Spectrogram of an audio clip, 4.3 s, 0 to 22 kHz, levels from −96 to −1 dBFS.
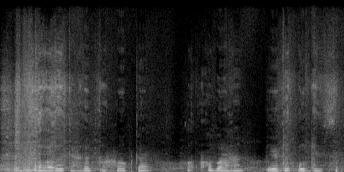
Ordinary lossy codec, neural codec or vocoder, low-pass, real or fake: none; codec, 44.1 kHz, 1.7 kbps, Pupu-Codec; none; fake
